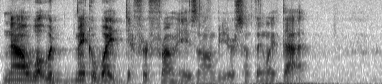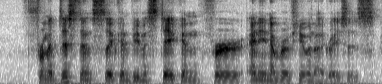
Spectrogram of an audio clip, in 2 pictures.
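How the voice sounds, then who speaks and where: A man's voice: fairly low pitch, moderate pace, pushed and bright. A man hosting an informal explainer, talking in a rambling way with asides and self-corrections. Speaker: host of a tabletop gaming show.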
